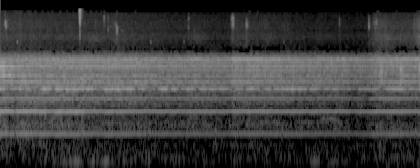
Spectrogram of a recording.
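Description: A Spanish-language football commentator's drawn-out goal cry: one long 'Goooool!' held at a steady pitch.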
